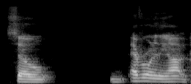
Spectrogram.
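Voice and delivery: ordinary delivery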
